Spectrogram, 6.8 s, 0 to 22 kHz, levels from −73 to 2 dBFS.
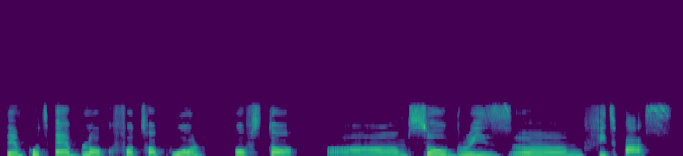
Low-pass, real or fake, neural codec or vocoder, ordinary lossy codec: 7.2 kHz; real; none; none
